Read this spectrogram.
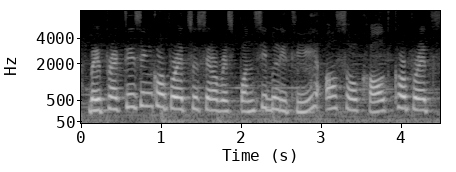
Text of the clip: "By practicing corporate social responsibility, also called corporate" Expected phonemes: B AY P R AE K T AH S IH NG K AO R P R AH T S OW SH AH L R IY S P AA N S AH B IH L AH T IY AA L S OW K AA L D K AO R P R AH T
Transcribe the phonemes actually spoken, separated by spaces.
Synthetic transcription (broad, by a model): B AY P R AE K T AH S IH NG K AO R P R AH T S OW S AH L R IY S P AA N S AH B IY L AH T IY AA L S OW K AA L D K AO R P R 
